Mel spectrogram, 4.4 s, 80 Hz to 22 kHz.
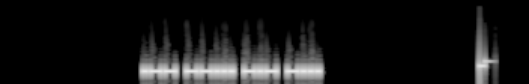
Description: Morse code, heard as a keyed tone, about 40 wpm, 700 Hz. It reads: W7KB
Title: USA Call Signs - 4 Characters - 2x Character Spacing - 40wpm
